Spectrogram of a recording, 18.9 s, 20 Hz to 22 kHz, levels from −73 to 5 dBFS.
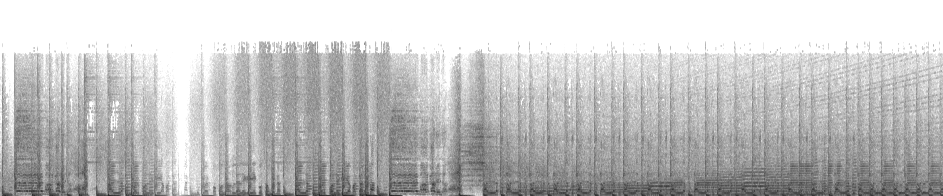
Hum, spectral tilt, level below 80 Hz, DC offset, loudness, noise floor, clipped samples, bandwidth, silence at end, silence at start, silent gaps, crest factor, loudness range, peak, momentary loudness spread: none; -4 dB/octave; -20 dBFS; under 0.1%; -15 LUFS; -37 dBFS; under 0.1%; 17.5 kHz; 0 s; 0 s; none; 14 dB; 5 LU; 0 dBFS; 6 LU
